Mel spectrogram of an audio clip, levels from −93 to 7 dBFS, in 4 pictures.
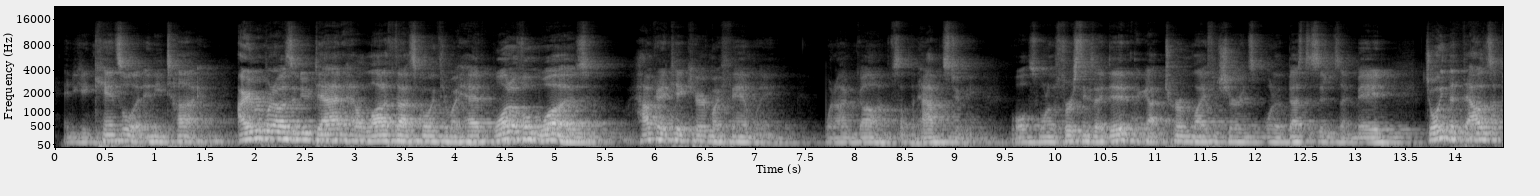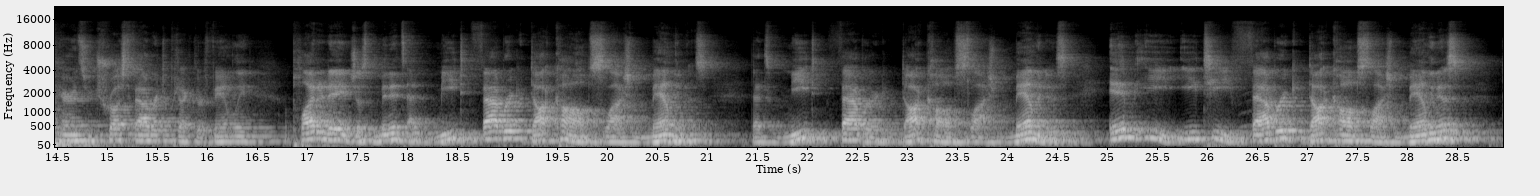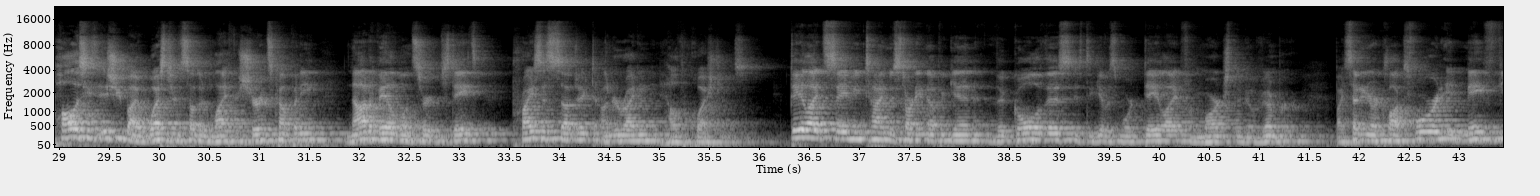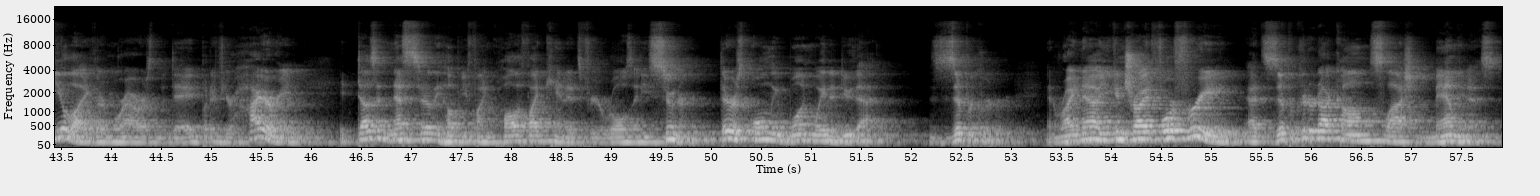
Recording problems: room echo; slight; dies away in 0.8 s
off-mic speech; somewhat distant

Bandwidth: 15 kHz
